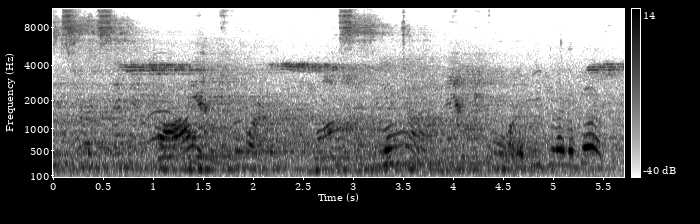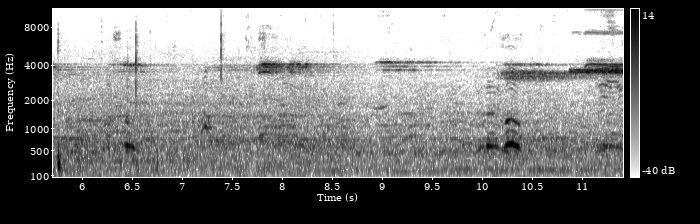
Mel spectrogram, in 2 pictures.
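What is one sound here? Men in the crowd shout loudly from a distance.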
